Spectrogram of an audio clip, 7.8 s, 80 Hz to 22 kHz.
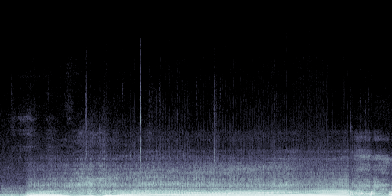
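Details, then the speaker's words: Nissan Skyline R32 GTR driving after a new OEM rubber intake was installed and a ripped ground cable was found. Revs climb unevenly with stumbles and dips under throttle; bad hesitation and sputtering, cause unknown, fuel pressure gauge planned. "Yeah, the car is like hesitating bad. It doesn't even want to go. Oh my god. It's like sputtering so bad the minute I get on throttle."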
